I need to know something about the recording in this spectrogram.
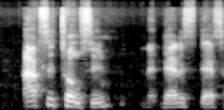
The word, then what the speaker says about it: oxytocin: that um right yeah yeah so it's it's oxytocin that is that's how you pronounce I pronounce it wrong o x y t o c i n had to do the little read out loud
